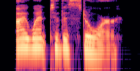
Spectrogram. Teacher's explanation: No rise or fall, just a flat delivery. This sounds robotic and lacks emotion. In everyday conversation, you would rarely hear someone speaking with a completely flat intonation unless they're trying to express a lack of enthusiasm or energy.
